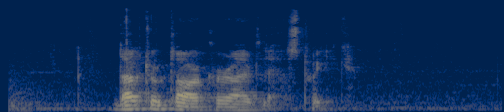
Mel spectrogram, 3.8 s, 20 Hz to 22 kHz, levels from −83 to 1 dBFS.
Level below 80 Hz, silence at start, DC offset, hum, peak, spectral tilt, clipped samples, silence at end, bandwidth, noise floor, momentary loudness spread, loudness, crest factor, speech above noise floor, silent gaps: -80 dBFS; 0.05 s; under 0.1%; none; -18 dBFS; -5.5 dB/octave; under 0.1%; 1.15 s; 16 kHz; -64 dBFS; 25 LU; -36 LUFS; 22 dB; 29 dB; none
